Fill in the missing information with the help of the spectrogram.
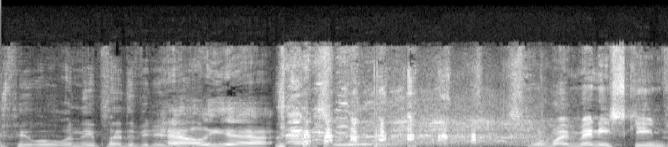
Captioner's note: laughter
